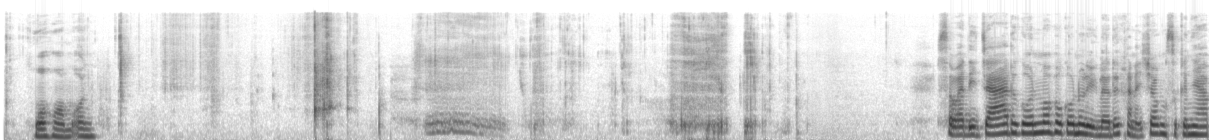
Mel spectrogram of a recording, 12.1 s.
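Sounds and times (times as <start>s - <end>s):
chewing and crunching: 1.0s - 3.6s, 4.9s - 8.0s
crisp crunch of biting onion: 1.1s - 8.0s.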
